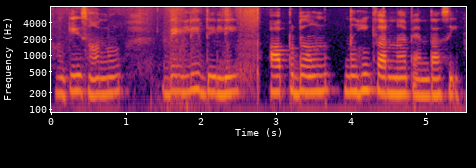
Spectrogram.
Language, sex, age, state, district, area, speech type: Punjabi, female, 30-45, Punjab, Muktsar, rural, spontaneous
